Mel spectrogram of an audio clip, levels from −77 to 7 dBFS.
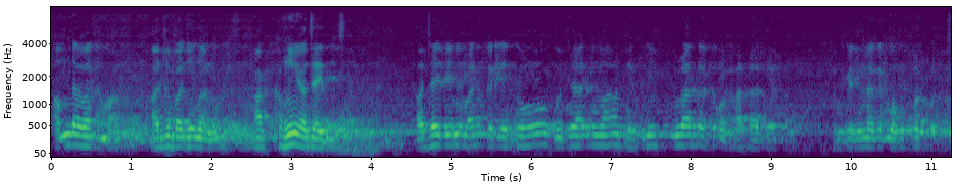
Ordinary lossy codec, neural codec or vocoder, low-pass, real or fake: none; codec, 16 kHz, 2 kbps, FreqCodec, larger model; 7.2 kHz; fake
